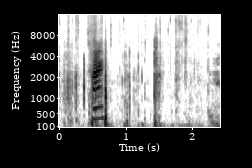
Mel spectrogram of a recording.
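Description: Ears of corn and their dry husks being handled in a pile, crinkling and rustling with a few sharp clicks. A short voiced cry about half a second in.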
